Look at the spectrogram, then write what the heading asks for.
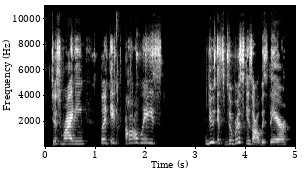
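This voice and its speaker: The speaker sounds animated while keeping to a fairly slow pace. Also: woman. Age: 30s. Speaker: podcast host and writing coach. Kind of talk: casual interview. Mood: warm, smiling, encouraging. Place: home room. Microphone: video call.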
